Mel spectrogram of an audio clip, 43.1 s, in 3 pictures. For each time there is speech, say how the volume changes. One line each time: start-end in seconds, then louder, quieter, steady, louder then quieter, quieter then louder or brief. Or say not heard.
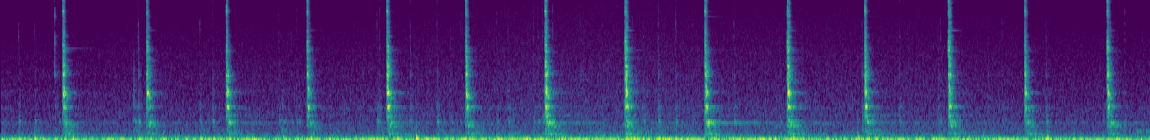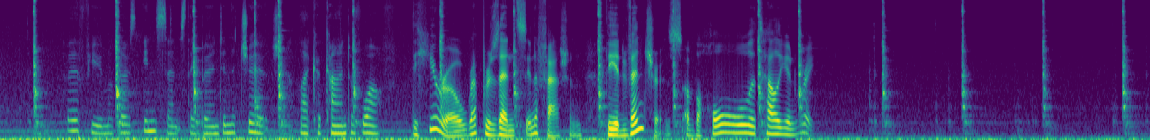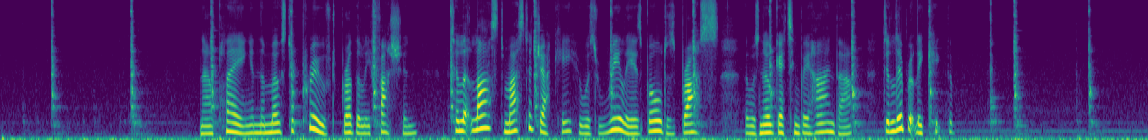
15.2-24.5 louder
31.2-40.7 steady.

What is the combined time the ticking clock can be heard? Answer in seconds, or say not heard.
43 s.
